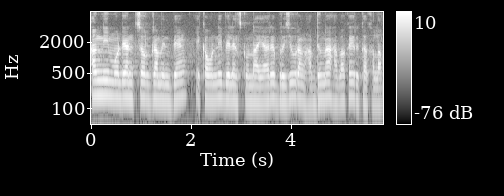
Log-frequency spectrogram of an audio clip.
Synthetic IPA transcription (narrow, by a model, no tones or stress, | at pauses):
aŋnimɔdeɾnt͡ʃɔlɡɾaminbeŋkekawntnibelenskɯnajaɾɯbɾɯzɯwɾaŋɦab̚dɯŋnaɦabakʰɯjɾɯkʰakʰalam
